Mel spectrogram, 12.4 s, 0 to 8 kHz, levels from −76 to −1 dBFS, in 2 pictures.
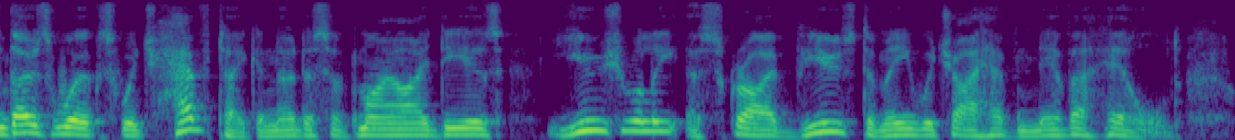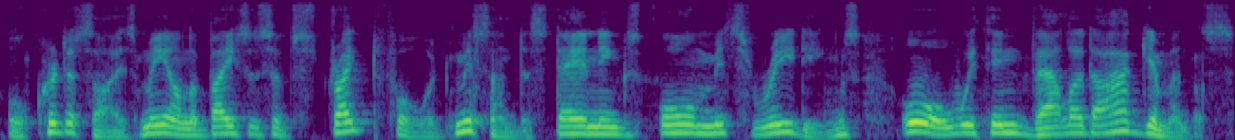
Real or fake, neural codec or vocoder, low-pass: real; none; 7.2 kHz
